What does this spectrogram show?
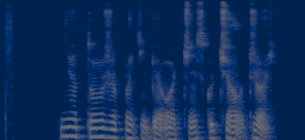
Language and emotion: Russian, sad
